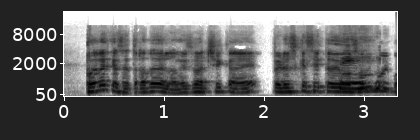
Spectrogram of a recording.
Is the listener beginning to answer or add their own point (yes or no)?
no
